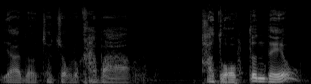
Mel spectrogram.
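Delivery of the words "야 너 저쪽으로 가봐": very hushed, low, quiet half-whisper. A pastor retells half-whispering a hint to a child in a treasure hunt: retelling a half-whisper. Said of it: "나중엔 귓속말로 해줬어요".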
